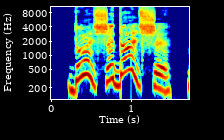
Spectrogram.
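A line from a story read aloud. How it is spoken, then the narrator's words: Exclaimed. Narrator (Russian): воскликнул капитан Полосков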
